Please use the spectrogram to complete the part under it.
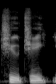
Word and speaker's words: Chuchi: First of all, it's Chuchi. You said it right. Good. No Ashoka mess or whatever. – Ashoka. – It's Chuchi.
